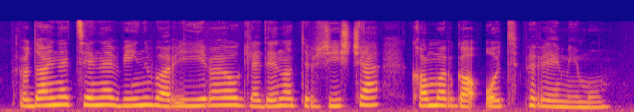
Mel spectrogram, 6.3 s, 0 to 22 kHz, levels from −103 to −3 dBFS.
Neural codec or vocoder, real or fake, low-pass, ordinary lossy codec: none; real; 9.9 kHz; MP3, 96 kbps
